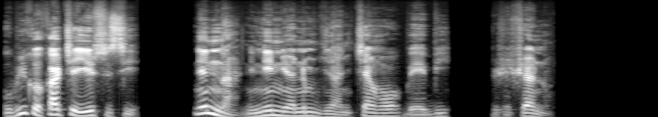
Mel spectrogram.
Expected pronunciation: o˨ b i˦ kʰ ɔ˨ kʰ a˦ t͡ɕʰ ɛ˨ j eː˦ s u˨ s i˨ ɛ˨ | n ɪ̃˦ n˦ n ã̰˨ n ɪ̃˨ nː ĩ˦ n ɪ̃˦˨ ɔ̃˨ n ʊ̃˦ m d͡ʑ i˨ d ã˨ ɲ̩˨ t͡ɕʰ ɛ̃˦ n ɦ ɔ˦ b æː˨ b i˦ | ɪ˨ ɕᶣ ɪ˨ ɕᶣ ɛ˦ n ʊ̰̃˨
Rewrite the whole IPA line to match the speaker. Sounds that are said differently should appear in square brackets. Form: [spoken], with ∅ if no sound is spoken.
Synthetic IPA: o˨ b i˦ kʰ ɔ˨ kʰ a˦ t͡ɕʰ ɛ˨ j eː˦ s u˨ s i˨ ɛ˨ | n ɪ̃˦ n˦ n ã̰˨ n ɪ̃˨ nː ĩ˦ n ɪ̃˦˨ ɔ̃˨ n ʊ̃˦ m d͡ʑ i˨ [n] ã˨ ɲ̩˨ t͡ɕʰ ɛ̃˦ n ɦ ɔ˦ b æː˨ b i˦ | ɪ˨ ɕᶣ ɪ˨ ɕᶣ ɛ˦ n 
